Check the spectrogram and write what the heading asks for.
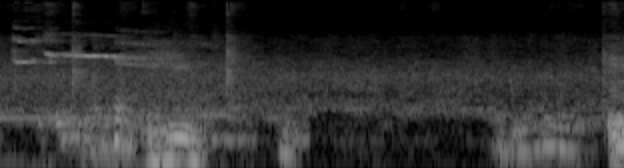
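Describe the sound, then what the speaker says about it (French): Pigeons or doves cooing in soft low phrases mixed with faint bird chirps, near and intermittent, under someone speaking. "Même les oiseaux chantent."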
